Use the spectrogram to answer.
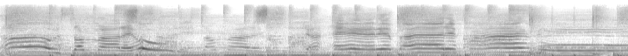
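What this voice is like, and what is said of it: Hoarse, strained singing voice. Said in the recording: “my voice is shot”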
